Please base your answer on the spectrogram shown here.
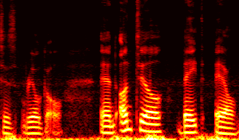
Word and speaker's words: Bethel: probably hear this because the reason we say bethel is because in tamakhit in ancient hebrew pronunciation a tav which did not have a dagesh was pronounced like th so that's why it was bethel the yemenites still pronounce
